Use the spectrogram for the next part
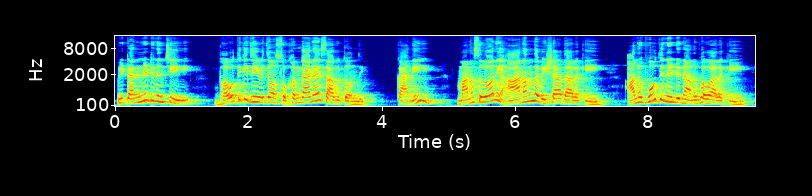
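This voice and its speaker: Woman narrator, audio story, expressive, lively pitch, echoey room. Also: measured pace. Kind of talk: scripted narration of a family drama story. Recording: roomy echo.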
